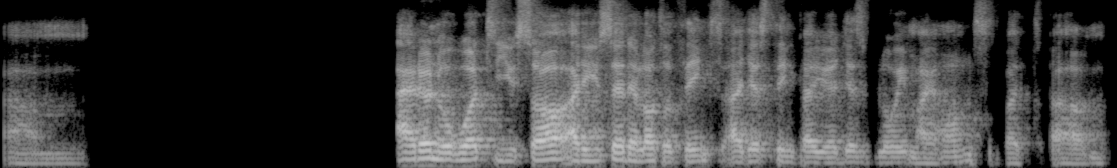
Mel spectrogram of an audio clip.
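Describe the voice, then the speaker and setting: Soft-spoken Ghanaian-born man, hesitant. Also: fairly low pitch, gravelly, echoey room, low-quality recording. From Ghana, Volta region. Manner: hesitant, many ums and restarts. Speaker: invited guest speaker. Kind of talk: casual online talk.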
